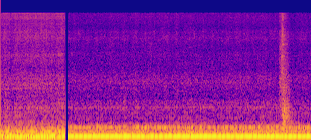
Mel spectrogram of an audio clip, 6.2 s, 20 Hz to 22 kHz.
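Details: 1972 Chevelle with a 4-barrel Holley carburetor, after replacing the front float pan gasket and diaphragm to cure a gas leak: deep, steady V8 rumble with an even beat, no stumble or miss, no leaks seen; running clean and healthy.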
